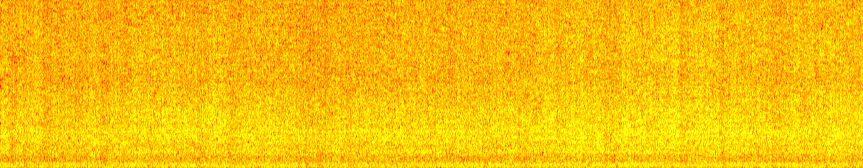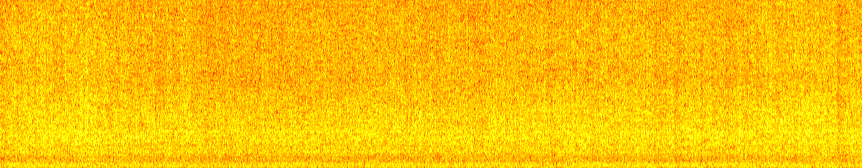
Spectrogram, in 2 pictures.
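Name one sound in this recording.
Wind rushes past an open cockpit.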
